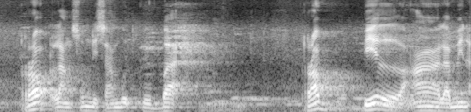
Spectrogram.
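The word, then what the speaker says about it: العالمين: Rabbil alamin. Al-alamin dalam qamariyah sama dijelaskan bacanya ini sifatnya rikhwah.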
